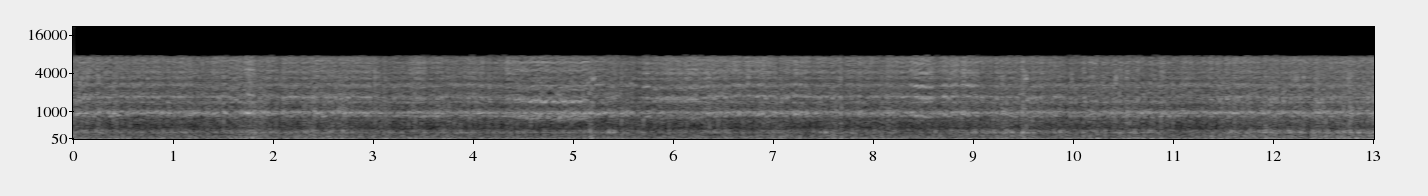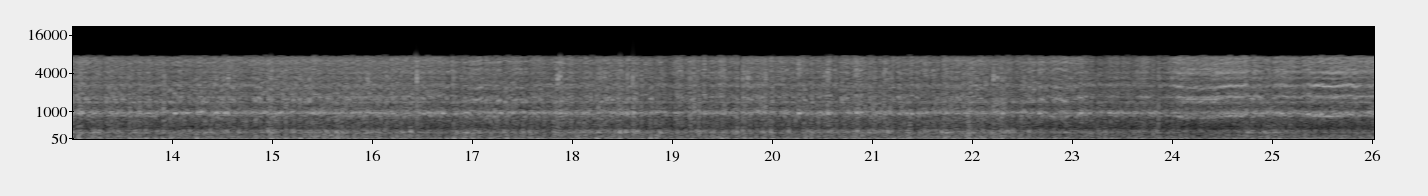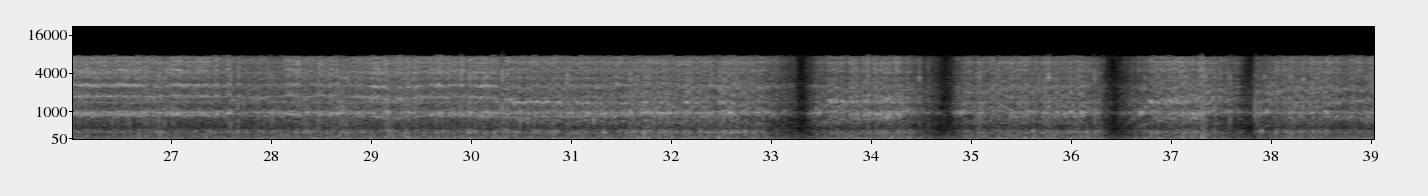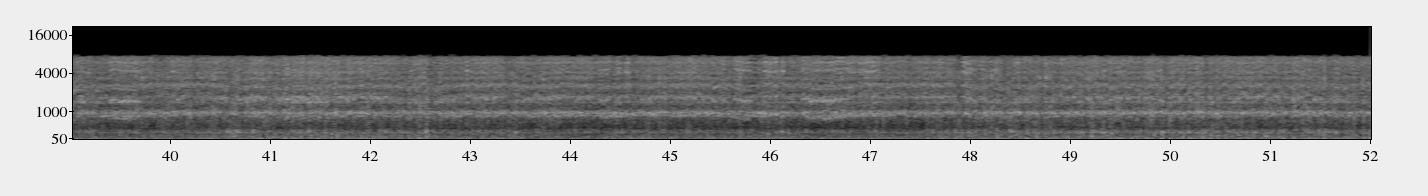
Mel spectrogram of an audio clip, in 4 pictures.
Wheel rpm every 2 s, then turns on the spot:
230, 230, 220, 230, 240, 220, 230, 220, 230, 230, 230, 230, 230, 230, 230, 210, 160, 120, 130, 160, 220, 220, 230, 230, 230, 230.
32-34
